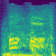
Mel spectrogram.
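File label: "uh uh", male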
